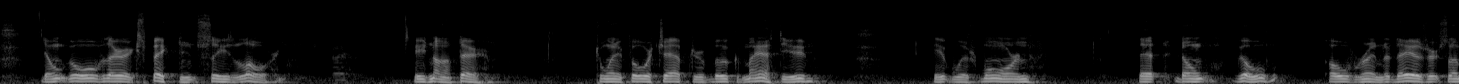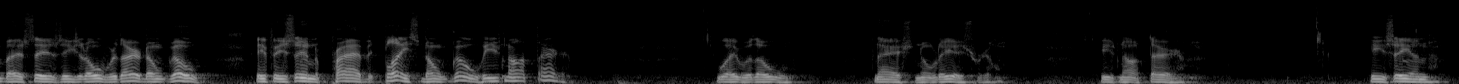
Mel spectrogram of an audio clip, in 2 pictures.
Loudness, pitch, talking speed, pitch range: -31 LUFS, 125 Hz, 115 wpm, 105-135 Hz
